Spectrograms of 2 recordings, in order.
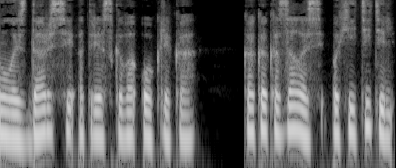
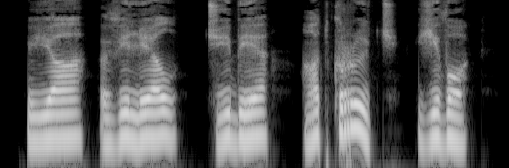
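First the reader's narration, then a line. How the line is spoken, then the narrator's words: Shapeshifter's growl. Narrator (Russian): зарычал метаморф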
